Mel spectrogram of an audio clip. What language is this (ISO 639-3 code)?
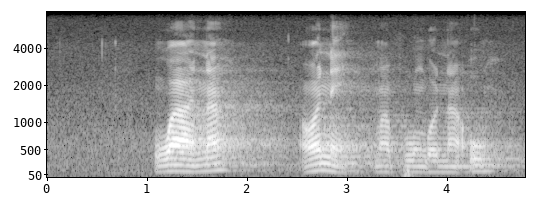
ven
